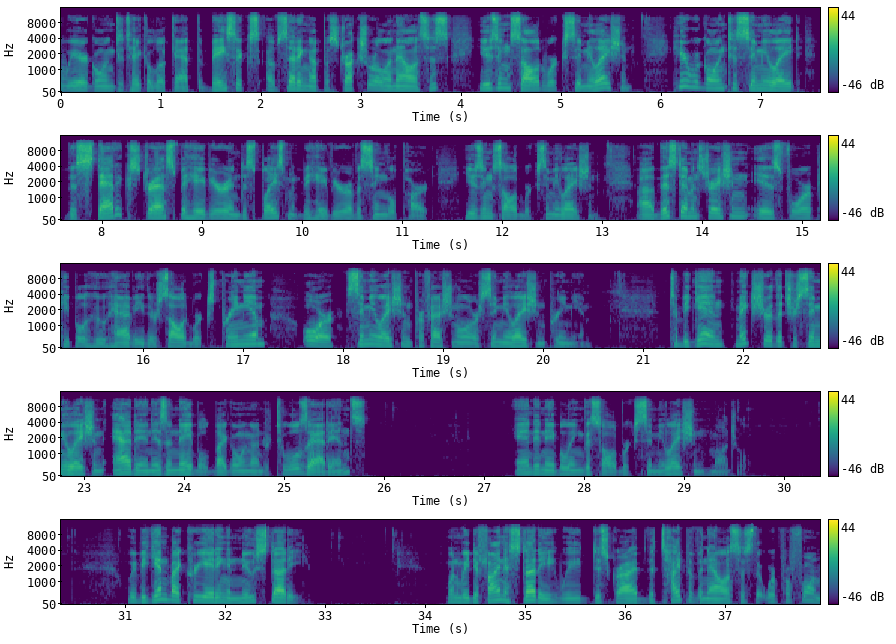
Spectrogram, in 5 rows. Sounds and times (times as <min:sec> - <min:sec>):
Speech: 0:00.0 - 0:20.5, 0:21.3 - 0:25.9, 0:27.3 - 0:29.7, 0:31.0 - 0:32.9, 0:34.2 - 0:37.9.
